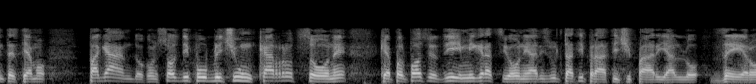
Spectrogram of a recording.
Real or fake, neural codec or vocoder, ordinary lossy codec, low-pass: real; none; none; 5.4 kHz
